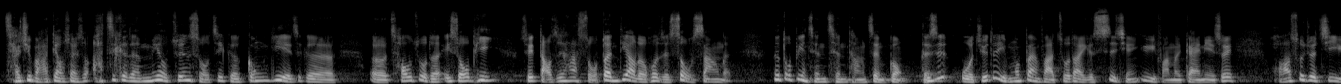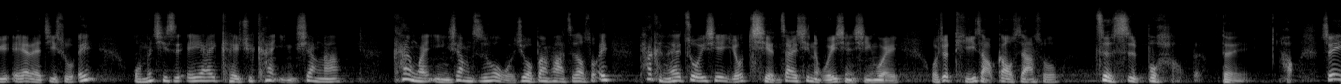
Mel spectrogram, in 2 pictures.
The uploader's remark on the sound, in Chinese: 本集節目於2022年「台灣國際智慧製造系統整合展（TIIM）」展期間錄製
